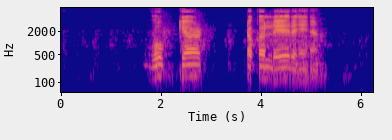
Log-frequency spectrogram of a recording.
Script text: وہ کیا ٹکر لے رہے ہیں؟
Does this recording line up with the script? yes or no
yes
